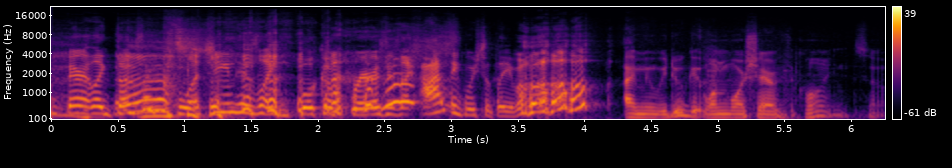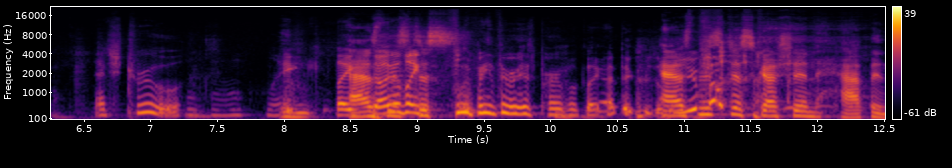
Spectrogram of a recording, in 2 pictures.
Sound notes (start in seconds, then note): 3.9 laughing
